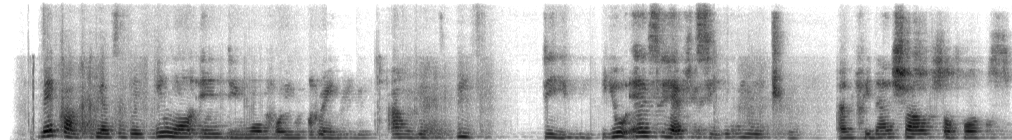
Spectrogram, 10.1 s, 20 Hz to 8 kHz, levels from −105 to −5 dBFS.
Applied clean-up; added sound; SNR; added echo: neural mask model DeepFilterNet 3.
